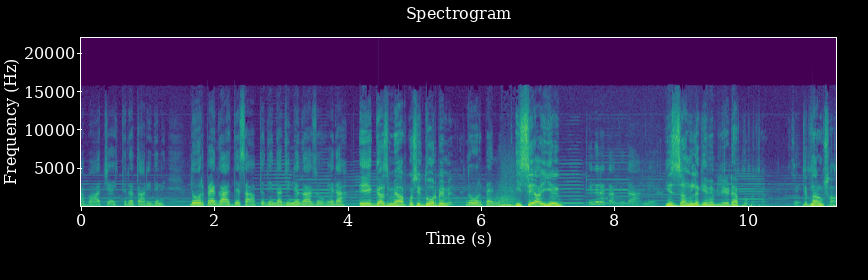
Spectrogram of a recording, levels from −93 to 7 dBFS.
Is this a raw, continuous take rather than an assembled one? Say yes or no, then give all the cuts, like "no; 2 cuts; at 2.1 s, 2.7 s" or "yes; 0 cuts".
no; 2 cuts; at 4.0 s, 6.3 s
